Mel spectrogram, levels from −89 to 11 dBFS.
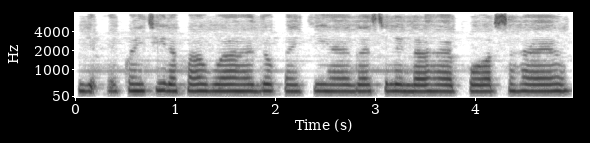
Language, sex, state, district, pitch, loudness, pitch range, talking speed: Hindi, female, Bihar, Purnia, 235 Hz, -15 LUFS, 230-240 Hz, 145 wpm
